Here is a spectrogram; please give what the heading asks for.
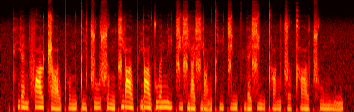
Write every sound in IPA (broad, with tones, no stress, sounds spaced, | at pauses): pʰ j ɛ˥˨ n f ɑ˦ ʊ̯ ʈ͡ʂ ɑ̰˨˩ ʊ̯ pʰ ʊ˨˦ ŋ t̪ i˨˦ t͡s u˦ s ʊ˥˨ ŋ t͡ɕ j ɑ˥˨ ʊ̯ pʰ j ɑ˥˨ ʊ̯ t̪ w ə˦ n i˨˦ t͡ɕ i˦ ɕ j ä˦ ɕ j ɑ̰˨˩ ŋ t̪ʰ i˥˨ t͡ɕ i˦ ŋ pʰ ɥ ɛ˨˦ ɕ i˥˨ ŋ t̪ʰ ɑ˦ ŋ t͡s ɤ˨˦ kʰ ɑ˥˨ ʊ̯ t͡sʰ u˥˨ m ḭ˨˩ ŋ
